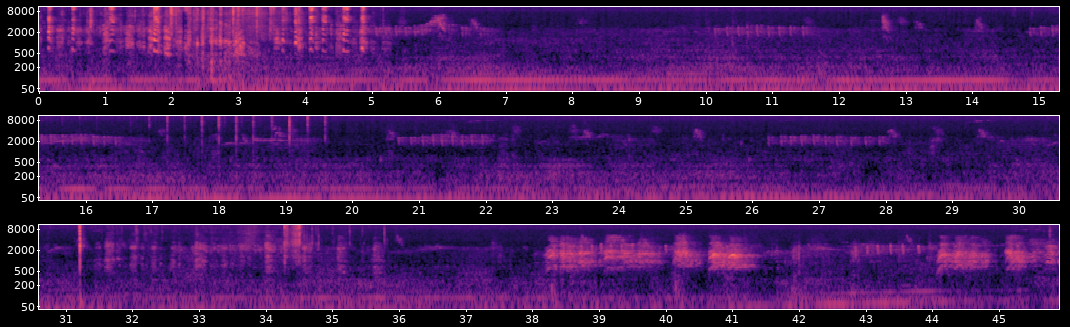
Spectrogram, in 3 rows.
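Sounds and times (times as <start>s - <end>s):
squeaky ball squeaking: 3.5s - 5.1s.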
